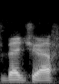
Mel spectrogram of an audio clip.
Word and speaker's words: VEGF: vascular endothelial growth factor it's the easy way to pronounce it it's vegf the egf and it's kind of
